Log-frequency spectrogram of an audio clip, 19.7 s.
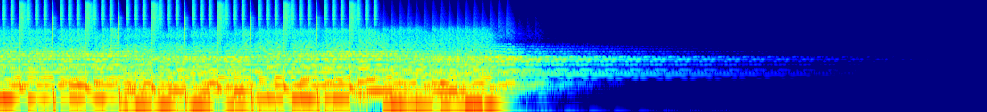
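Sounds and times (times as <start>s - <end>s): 
synthwave music: 0.0s - 13.7s.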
